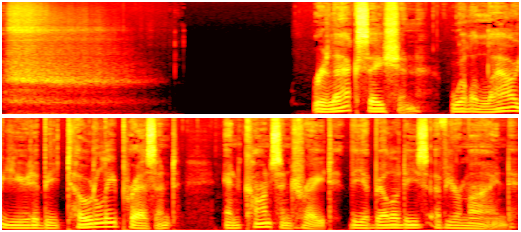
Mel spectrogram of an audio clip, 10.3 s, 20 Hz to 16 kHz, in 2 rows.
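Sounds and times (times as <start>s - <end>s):
deep breath exhaled during a relaxation exercise: 0.0s - 1.6s
speech: 3.1s - 10.3s.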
